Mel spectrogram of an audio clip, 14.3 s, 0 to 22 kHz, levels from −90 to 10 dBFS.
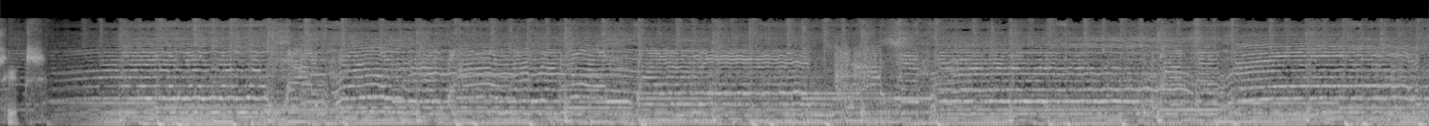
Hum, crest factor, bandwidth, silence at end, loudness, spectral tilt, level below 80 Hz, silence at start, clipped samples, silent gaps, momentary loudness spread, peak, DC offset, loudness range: none; 14 dB; 12.5 kHz; 0 s; -16 LUFS; -3.5 dB/octave; -28 dBFS; 0 s; under 0.1%; none; 2 LU; -2 dBFS; under 0.1%; 1 LU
